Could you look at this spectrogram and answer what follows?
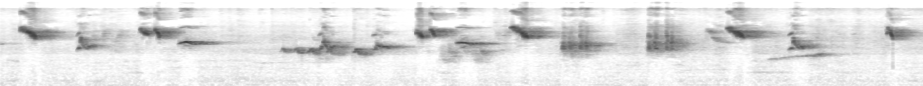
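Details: Long-tailed shrike in energetic, highly varied song. It pours out clipped whistles and harsh chirps in irregular bursts, broken by a brief pause near two seconds. One note slides upward late in the passage.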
